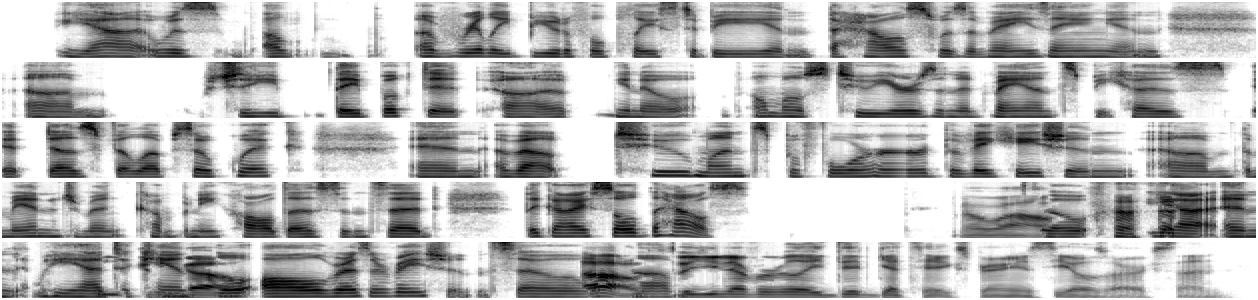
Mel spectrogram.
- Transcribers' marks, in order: chuckle
- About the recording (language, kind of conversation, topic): English, unstructured, When a trip went sideways, how did you turn it into a favorite story to share?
